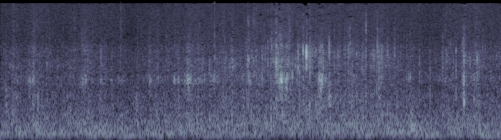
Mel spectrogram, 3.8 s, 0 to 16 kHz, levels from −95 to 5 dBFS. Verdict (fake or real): real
